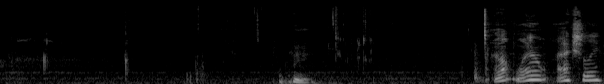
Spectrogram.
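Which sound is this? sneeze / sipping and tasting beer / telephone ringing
sipping and tasting beer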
